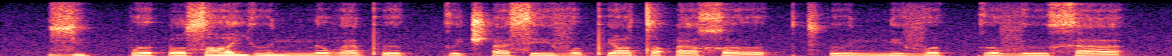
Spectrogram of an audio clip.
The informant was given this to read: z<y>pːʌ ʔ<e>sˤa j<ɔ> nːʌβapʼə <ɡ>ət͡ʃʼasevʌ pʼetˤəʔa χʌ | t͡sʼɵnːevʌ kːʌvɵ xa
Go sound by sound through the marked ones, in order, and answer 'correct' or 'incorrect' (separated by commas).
correct, incorrect, incorrect, incorrect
